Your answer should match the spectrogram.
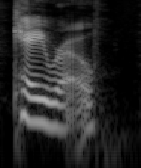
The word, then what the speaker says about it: Cairo: Don't even get me started on the place that looks like the capital of Egypt, but in Georgia, it's Cairo.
